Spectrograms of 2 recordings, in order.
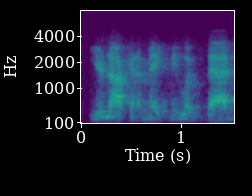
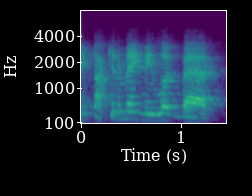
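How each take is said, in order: First: It sounds stern and threatening. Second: It sounds friendly but serious. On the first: The listener feels intimidated. The speaker calls it wrong. "sounding like you're from the Secret Service or law enforcement" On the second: The listener feels gentle, friendly pressure. The speaker calls it right. "kind of friendly, but serious"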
